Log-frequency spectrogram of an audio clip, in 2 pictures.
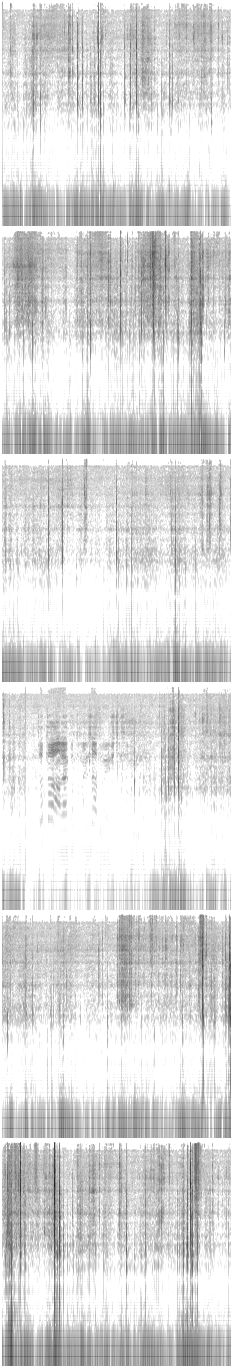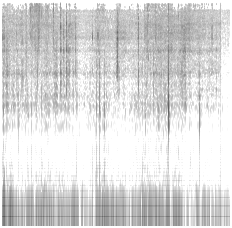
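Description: Skis running and scraping through snow, with wind rushing over the body-mounted camera's microphone and frequent sharp knocks and thumps from the skiing. About halfway through it goes quiet for a couple of seconds, with a brief voice-like sound, before the ski noise picks up again with its loudest knocks near the end.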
